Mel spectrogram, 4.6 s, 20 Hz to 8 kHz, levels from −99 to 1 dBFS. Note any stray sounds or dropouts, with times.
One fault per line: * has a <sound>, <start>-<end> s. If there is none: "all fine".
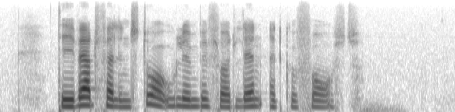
all fine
